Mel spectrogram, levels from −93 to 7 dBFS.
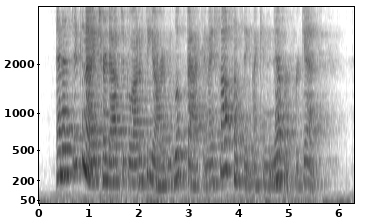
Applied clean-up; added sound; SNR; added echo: none; none; none; reverberation time 1.0 s.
